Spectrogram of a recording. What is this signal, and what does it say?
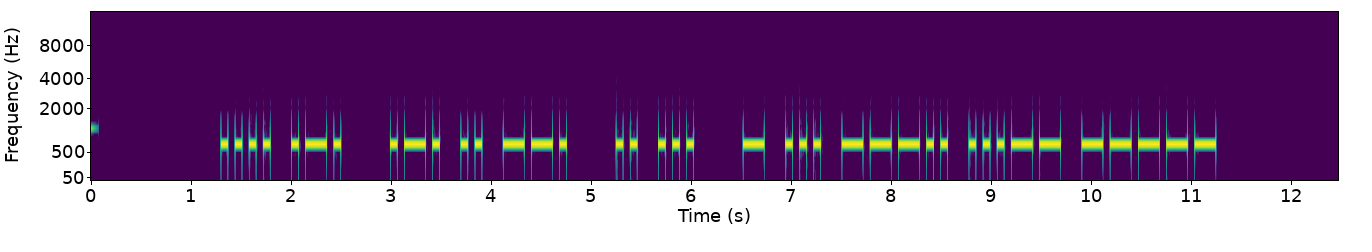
Morse code, heard as a keyed tone, about 17 wpm, 700 Hz. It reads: HR RIG IS TS830
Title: Common QSO Phrases 17wpm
